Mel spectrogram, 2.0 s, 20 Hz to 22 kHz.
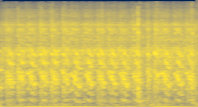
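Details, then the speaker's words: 2004 Ford F250 6.0 diesel cranking: rapid starter cranking about two seconds without firing; FICM voltage 48 V key-on drops out of spec during cranking, failed FICM power supply, board to be replaced. "as we saw when we tried to start it it immediately went out of spec and dropped down so that's a good indicator checking the voltage that the victims no good"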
